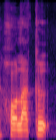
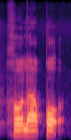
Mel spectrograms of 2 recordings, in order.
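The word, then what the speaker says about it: خَلَقَ: Nah, untuk huruf qaf, cara membacanya yaitu dipantulkan dengan menyerupai bunyi huruf O. Jadi bukan kholake, akan tetapi kholako. Nah, jadi mulut, bibir, ya, bentuk bibir ada pada bentuk huruf O. Jadi bukan E.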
